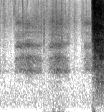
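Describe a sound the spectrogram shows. A torch flame crackles and roars.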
